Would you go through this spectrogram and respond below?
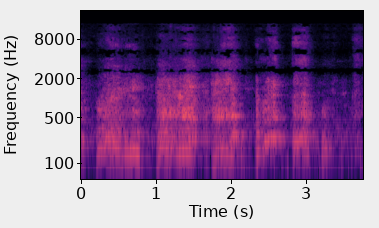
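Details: Two playing corgis vying for dominance: loud, rough growls in four or five surging bursts under a second long each, separated by brief pauses, with harsh snarling edges and no other background sounds.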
